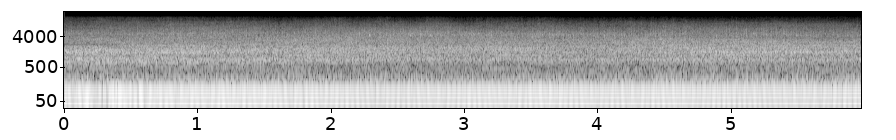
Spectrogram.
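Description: Galion 118B motor grader's diesel engine running steadily under working load, a constant low drone.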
